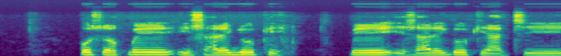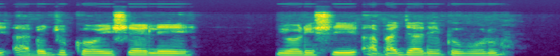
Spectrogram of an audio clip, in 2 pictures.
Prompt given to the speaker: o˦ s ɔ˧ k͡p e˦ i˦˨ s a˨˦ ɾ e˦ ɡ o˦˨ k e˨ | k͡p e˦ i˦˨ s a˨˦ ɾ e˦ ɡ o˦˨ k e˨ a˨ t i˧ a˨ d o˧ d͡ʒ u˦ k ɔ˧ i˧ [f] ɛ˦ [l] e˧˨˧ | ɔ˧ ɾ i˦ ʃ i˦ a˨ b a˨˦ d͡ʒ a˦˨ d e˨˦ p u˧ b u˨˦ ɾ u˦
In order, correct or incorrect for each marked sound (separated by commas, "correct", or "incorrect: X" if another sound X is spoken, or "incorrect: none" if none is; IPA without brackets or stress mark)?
incorrect: ʃ, correct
